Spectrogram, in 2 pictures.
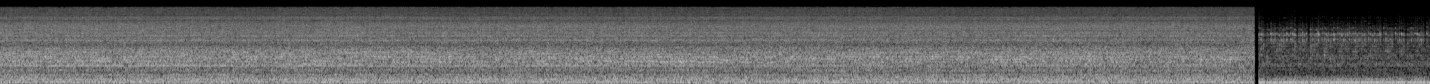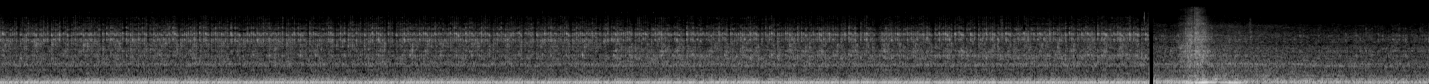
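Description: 1974 Pontiac Grand Prix V8 idling steadily. It is first heard under the open hood, with a hissy mix of fan, belt and intake noise, then at the dual exhaust tips as a steady low hum. A brief louder burst comes near the end.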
